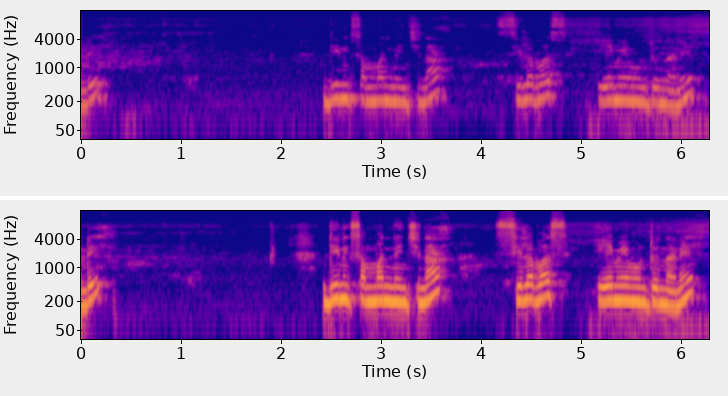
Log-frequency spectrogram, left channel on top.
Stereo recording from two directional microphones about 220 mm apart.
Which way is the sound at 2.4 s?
45° right (ahead or behind).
